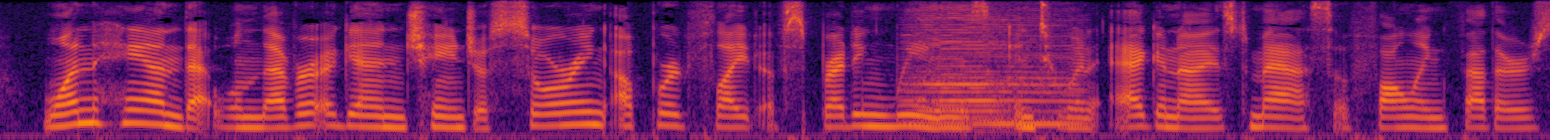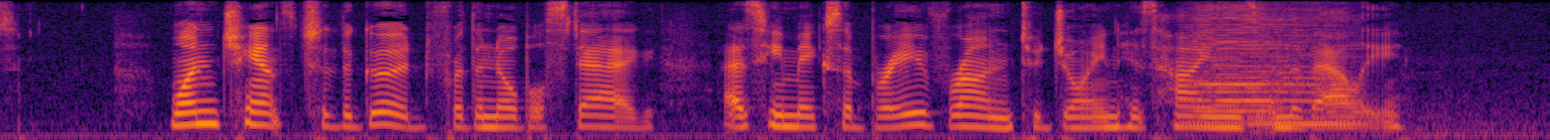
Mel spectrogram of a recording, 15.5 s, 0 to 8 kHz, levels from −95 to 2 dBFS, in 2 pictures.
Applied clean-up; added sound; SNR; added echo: none; Domestic sounds, home sounds; 4 dB; none.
